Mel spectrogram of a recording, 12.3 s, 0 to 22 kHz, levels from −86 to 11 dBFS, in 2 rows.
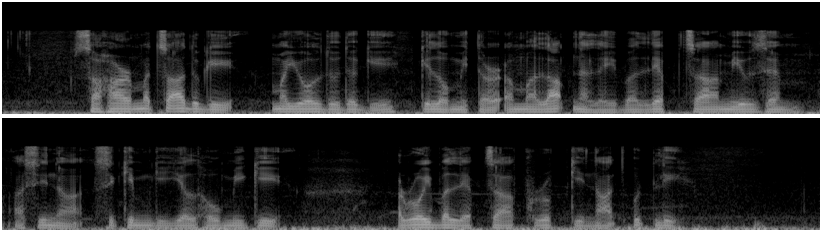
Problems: none marked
